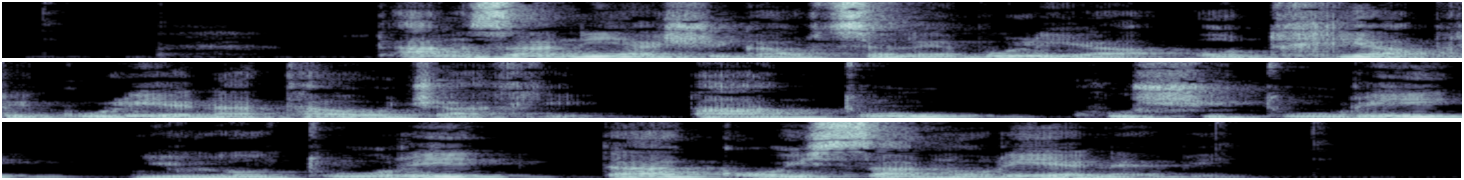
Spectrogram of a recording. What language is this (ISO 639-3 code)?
kat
